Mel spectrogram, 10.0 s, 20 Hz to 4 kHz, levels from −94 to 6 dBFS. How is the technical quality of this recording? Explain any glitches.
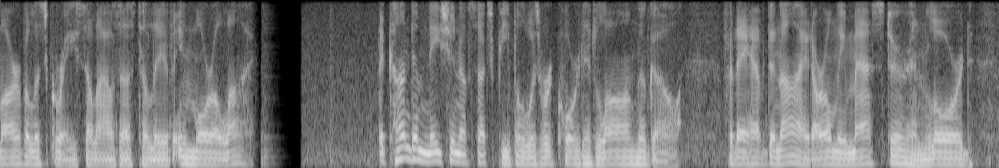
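The recording has three faults: level pumping that runs through the whole clip, and two back-to-back losses around 2.5 to 3.0 s. The sound is speech over a narrowband path, with nothing above 4 kHz, which fits G.711 telephone coding. A faint room noise sits about 31 dB below the speech.

Gain pumping, throughout: The likely cause is input gain set far too high, with a fast limiter or compressor clamping it on every loud syllable. The level swings by around 10 dB, so loud and quiet moments end up squeezed together and the speech sounds flattened and breathing.

Burst of packet loss, 2.52 to 2.64 s, right after "us to live immoral": A short run of packets failed to arrive in time. The receiver stretched the last sound for about 90 ms, turning it down as it went, so it comes out as a brief held buzz or fading hiss. About 80 ms of real audio is gone, and the speech resumes slightly further on.

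Long network dropout, 2.65 to 3.04 s: Immediately after that burst, a much longer gap opens, likely an interruption in the network delivery. For roughly 360 ms nothing usable arrived. The receiver again carried the last sound forward and faded it, and the final 170 ms or so is plain silence. The speech then picks up again with that whole stretch missing.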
